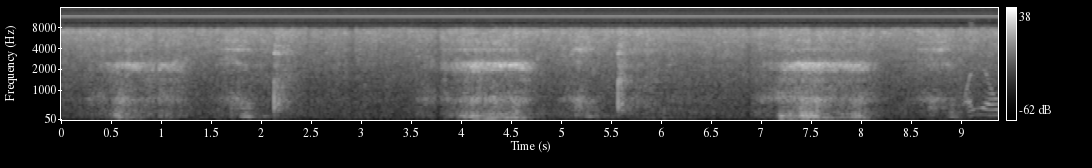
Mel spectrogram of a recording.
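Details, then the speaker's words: Person snoring while asleep at 4 a.m.: rough, rumbling snores roughly every three seconds with clicks and noise between, likened to a pig. "roncando coisa boa né ó parece um porco"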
